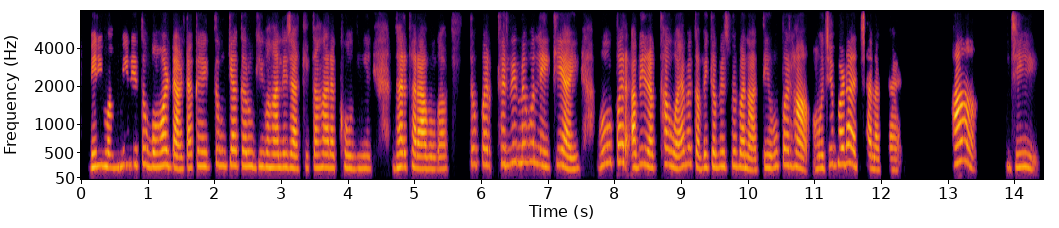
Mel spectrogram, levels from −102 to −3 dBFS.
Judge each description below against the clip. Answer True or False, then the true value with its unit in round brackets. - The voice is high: True (245 Hz)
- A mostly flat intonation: False (3.1 semitones)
